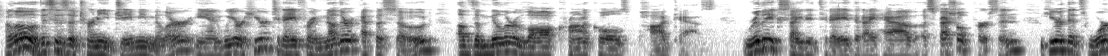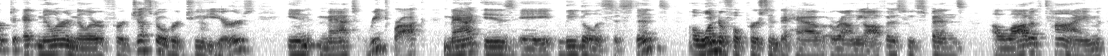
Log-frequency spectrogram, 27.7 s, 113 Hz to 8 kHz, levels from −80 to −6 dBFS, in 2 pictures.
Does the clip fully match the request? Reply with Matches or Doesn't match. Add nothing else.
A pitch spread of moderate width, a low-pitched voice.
Doesn't match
